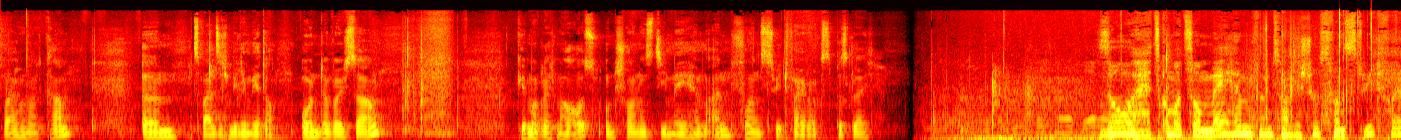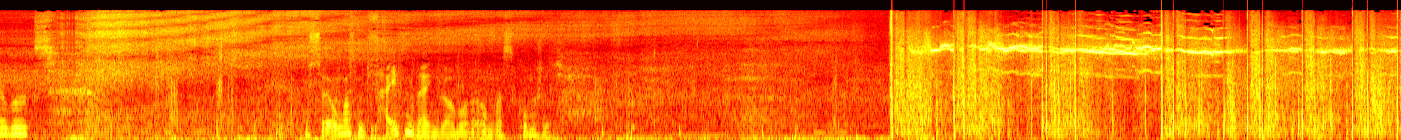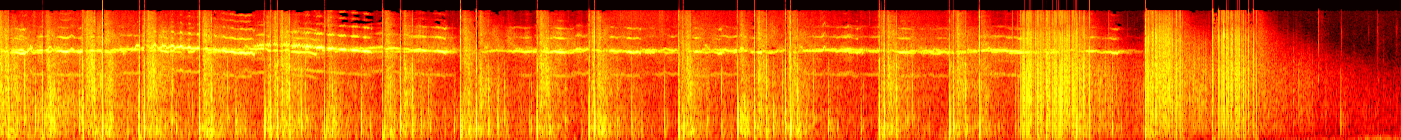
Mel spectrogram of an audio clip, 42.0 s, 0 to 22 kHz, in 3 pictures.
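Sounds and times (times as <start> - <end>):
fuse burning: 9.2 - 39.5
firework shots and crackles: 9.2 - 42.0
firework high whistle: 13.8 - 40.9.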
